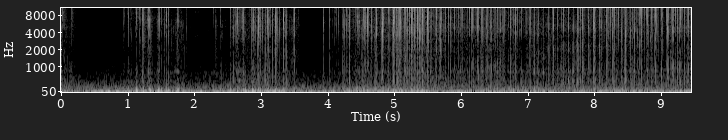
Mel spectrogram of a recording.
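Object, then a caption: Plastic rhinestone-mesh tumbler. Long nails scratch a hollow, cylindrical tumbler wrapped in blue plastic rhinestone mesh, lying on its side on fur. The result is dense, continuous, crackly scratching with a bright, gritty rasp over a steady low rumble, growing fuller and busier in the second half.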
